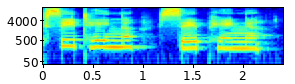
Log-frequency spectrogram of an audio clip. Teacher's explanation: He didn't pronounce the ng sound at the end of the words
